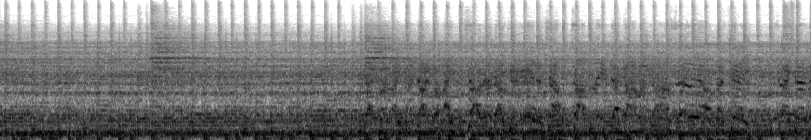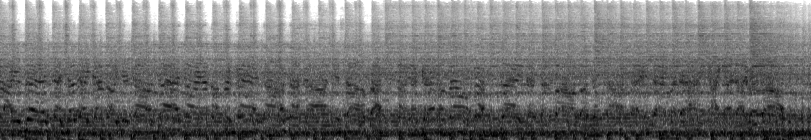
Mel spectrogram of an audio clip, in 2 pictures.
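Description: Hardcore punk song: distorted electric guitar over a fast drum beat, with rapid, evenly spaced cymbal strokes.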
